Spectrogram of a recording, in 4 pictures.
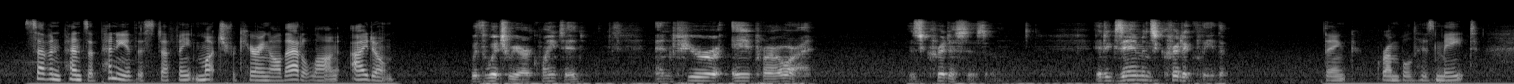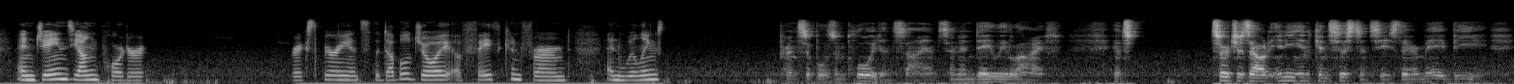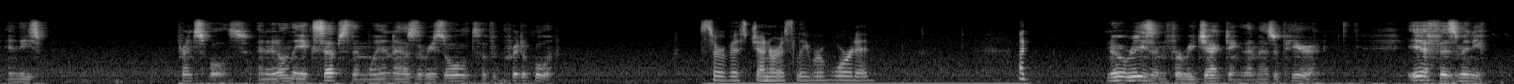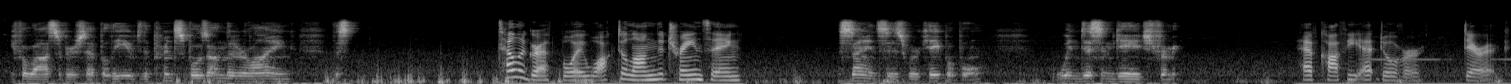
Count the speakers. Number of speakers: two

